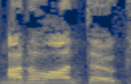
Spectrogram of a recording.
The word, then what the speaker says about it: Adelanto: It is in I think it's Adelanto. We've been pronouncing it wrong all this time. Mm-hmm. Adelanto, California. It's up by Bakersfield on the way to Vegas.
